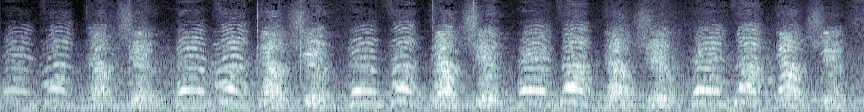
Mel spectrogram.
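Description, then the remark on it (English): A large protest crowd in Santa Monica, California shouts in loud, rhythmic unison as police fire tear gas into it, the chant pulsing steadily about twice a second over a constant wash of many voices, sustained throughout. “You can see police here now firing tear gas into the crowd.”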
